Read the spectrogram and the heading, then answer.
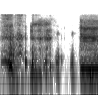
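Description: A harsh, raspy game show buzzer sounds in a few choppy bursts, then cuts back in with a steady, low-pitched, loud drone at the end.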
